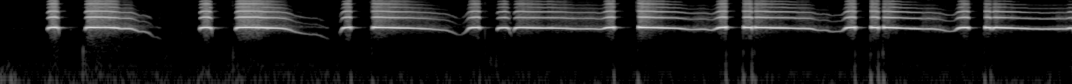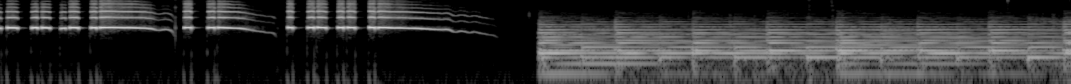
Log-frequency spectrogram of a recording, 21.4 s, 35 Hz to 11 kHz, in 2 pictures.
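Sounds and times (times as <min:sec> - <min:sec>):
toy whistle blown in shrill toots: 0:00.5 - 0:15.7
music with a lower fuller tone: 0:16.2 - 0:21.4.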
